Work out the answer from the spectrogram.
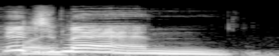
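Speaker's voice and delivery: dramatic comic-book superhero announcer voice. Naming a made-up superhero for an ad: superhero announcer voice. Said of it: "Do that voice again".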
